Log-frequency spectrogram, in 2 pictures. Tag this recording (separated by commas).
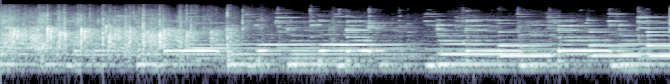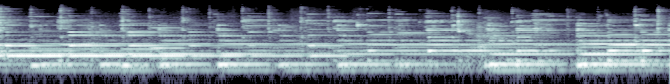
Music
